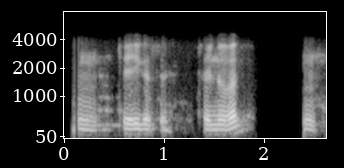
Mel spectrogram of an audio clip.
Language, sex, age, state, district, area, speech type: Assamese, male, 45-60, Assam, Goalpara, urban, conversation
